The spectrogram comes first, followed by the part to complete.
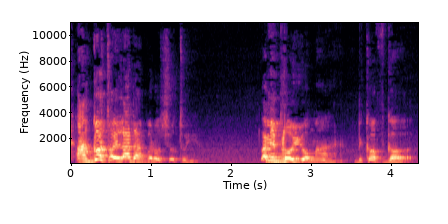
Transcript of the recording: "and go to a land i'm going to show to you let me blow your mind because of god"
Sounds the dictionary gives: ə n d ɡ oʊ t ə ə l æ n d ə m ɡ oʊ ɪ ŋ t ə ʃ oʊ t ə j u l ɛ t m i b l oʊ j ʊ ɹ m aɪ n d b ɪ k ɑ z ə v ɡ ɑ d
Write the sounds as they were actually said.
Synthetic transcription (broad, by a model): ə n ɡ oʊ t ə ə l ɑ d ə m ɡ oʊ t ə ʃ oʊ t ə j u l ɛ t m i b l oʊ j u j m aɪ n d b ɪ k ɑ s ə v ɡ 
